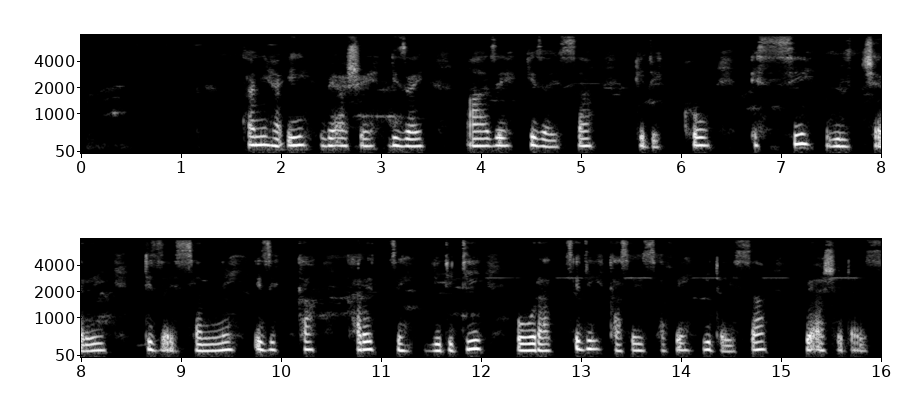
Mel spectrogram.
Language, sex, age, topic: Gamo, female, 25-35, government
